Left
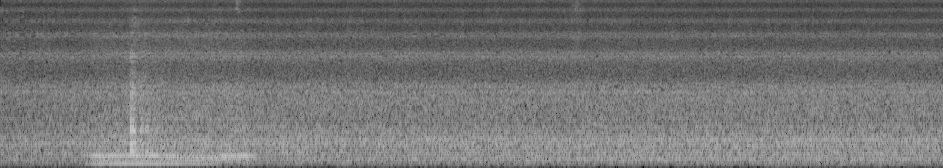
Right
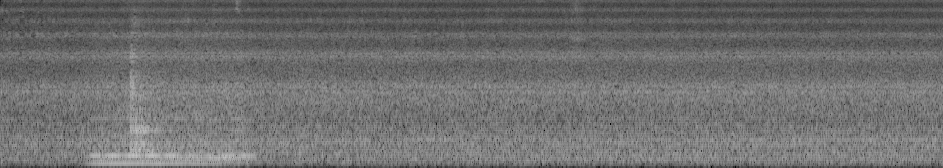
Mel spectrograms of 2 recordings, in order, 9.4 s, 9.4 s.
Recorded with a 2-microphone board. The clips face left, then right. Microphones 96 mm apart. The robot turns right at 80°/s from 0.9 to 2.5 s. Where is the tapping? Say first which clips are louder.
Left 4 dB; 35° left (ahead or behind), 9.5 m; by 1.4 s 25° left (ahead or behind), 9.5 m.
